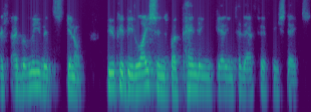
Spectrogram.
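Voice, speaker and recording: The man's medium-pitched voice has a dark, mellow, somewhat breathy tone and monotone, flat intonation, moving at a fairly quick pace in a dry, close recording with no echo. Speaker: pharmacy witness. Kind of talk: hearing testimony. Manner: halting.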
